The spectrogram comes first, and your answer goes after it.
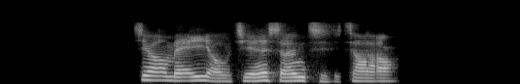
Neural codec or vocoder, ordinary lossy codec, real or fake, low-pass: codec, 16 kHz, 0.8 kbps, ZipCodec; AAC, 48 kbps; fake; 7.2 kHz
